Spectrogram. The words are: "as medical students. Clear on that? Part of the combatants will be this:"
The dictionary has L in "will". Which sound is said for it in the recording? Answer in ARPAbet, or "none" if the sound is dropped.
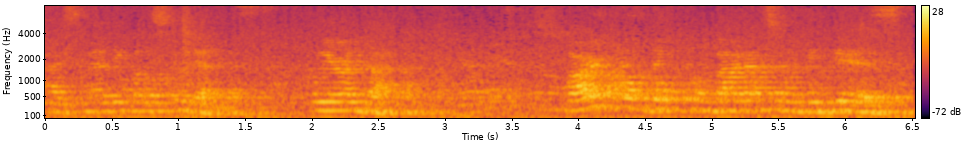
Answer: N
